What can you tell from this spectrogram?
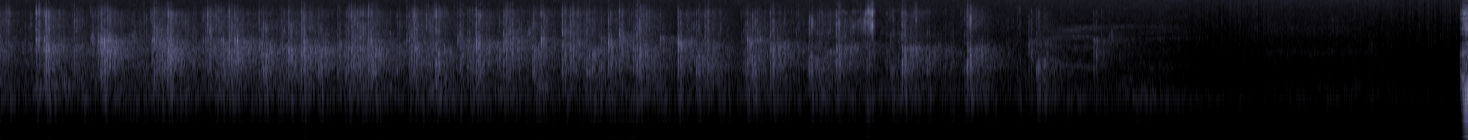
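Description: A crowd breaks into sustained applause as an intermission hand clap during a sermon, many hands clapping densely for about five seconds before thinning out and fading into near silence.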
